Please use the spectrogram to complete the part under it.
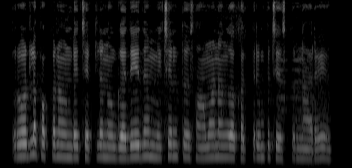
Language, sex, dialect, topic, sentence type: Telugu, female, Southern, agriculture, statement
